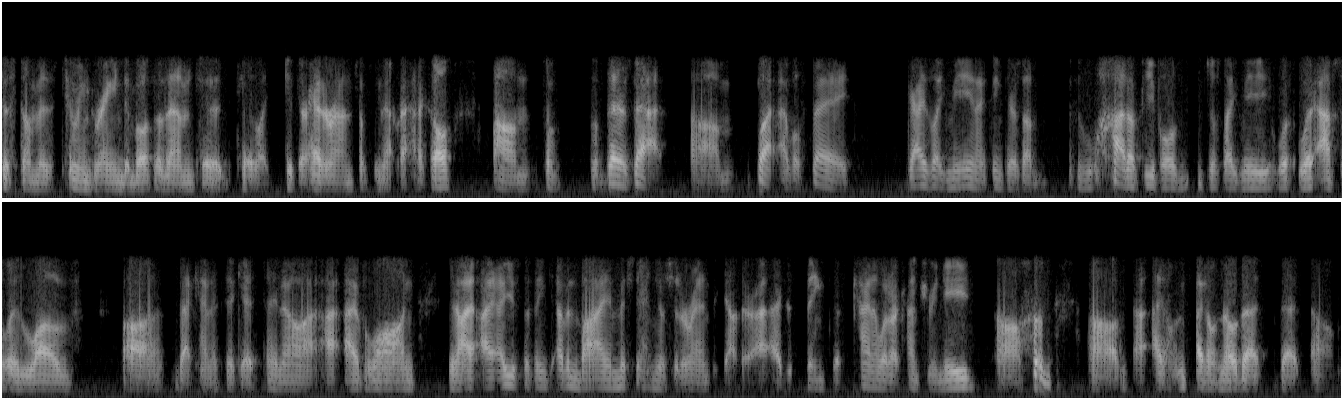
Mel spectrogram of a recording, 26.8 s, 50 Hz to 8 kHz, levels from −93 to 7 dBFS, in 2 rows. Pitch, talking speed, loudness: 90 Hz, 210 wpm, -32 LUFS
